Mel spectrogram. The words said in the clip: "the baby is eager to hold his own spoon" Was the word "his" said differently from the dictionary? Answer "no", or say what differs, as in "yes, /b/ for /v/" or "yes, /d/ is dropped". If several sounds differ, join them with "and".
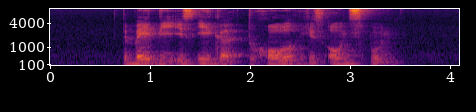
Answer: yes, /s/ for /z/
